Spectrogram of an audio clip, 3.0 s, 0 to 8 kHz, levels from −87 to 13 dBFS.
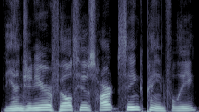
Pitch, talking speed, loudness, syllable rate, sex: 155 Hz, 140 wpm, -15 LUFS, 3.8 syllables/s, male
